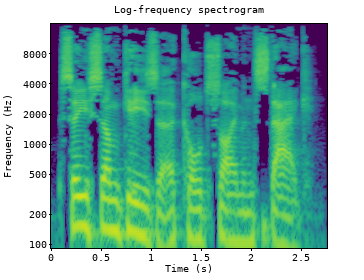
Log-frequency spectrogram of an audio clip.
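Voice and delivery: slow, put-on Cockney as Penguin; Cockney accent. Gamer imitating Penguin's line in a Cockney accent. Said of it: "does the voice of Penguin in a Cockney accent".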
